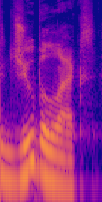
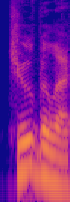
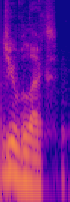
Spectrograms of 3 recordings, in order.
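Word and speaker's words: Juiblex: correctly and they say jubillex. Jubilee. I've spoken to people who say that. No. No. I don't know if you say Jubillex or Jubilee, but it's not Jubilee. Jubilee. Jubil. Not Jubillex.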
